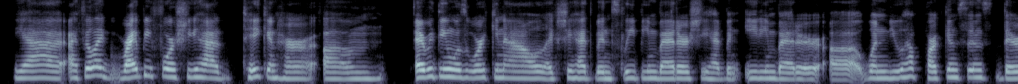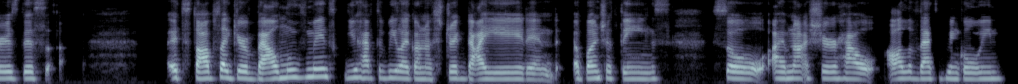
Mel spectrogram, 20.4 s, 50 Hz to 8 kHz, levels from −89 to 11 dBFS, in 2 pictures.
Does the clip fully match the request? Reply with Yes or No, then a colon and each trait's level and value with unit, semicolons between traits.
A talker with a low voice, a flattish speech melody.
No: high, 190 Hz; narrow, 2.0 semitones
